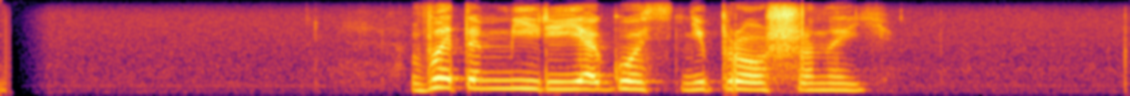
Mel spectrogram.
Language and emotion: Russian, neutral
